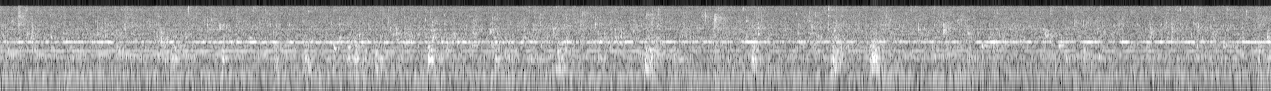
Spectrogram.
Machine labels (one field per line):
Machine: pump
